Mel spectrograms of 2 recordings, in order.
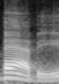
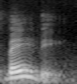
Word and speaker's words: baby: Vowels A and U and O and E say their name at the end of a syllable, you see. So this is not babby, it's baby.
